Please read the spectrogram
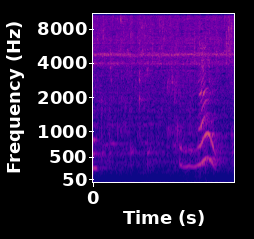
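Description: Water running steadily from a tap into a sink. About one and a half seconds in, a short voice sound rises and falls in pitch over it.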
